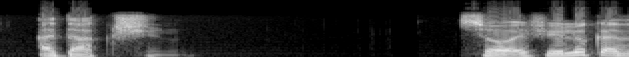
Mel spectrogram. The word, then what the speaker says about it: adduction: called adduction all right let's listen to the pronunciation adduction adduction now page 60 we have anna this is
